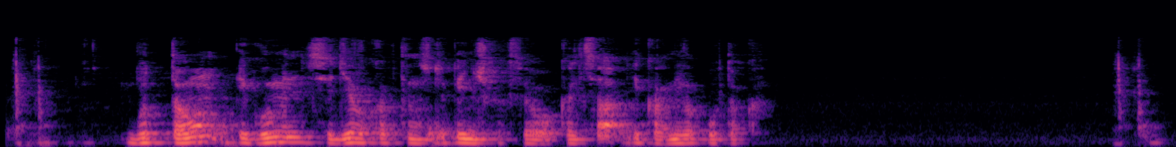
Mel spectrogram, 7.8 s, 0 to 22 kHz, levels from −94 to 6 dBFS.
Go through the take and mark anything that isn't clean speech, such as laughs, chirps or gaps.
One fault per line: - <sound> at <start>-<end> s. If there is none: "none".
none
